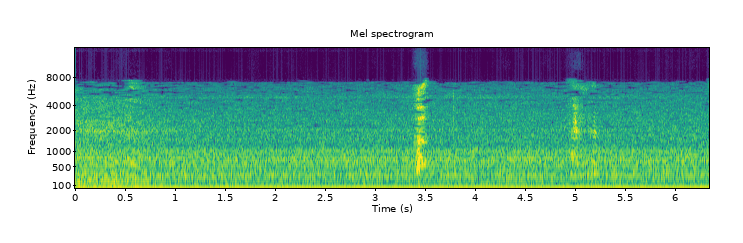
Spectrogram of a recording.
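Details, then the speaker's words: Hiccups: a person with severe, persistent hiccups that seem to briefly stop their breathing. Two abrupt, sharp hiccups are heard over steady background noise, the first loud and the second fainter. "hicups are funny dude they are so bad like I've never seen anybody that when they HIC up it looks like they stop breathing for a moment like it's hard for them to HIC up it's hard for me to"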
